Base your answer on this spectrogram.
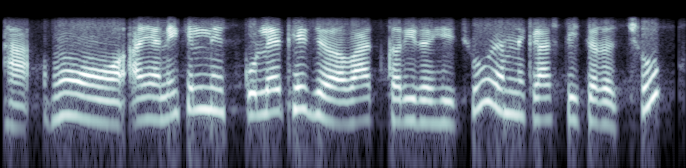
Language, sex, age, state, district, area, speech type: Gujarati, female, 45-60, Gujarat, Amreli, urban, conversation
